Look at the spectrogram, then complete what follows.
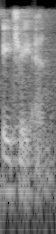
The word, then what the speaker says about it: Han: spelled in Korean is H-A-N, or yes, it's H-A-N, kind of like Han from Stray Kids.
